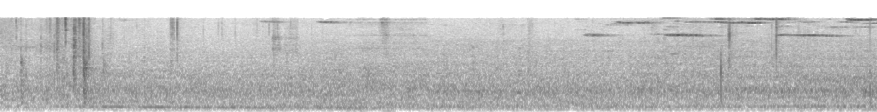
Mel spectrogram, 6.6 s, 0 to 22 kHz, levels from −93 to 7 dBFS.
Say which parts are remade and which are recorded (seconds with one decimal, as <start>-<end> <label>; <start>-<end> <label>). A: 0.0-2.6 recorded; 2.6-3.2 remade; 3.2-6.6 recorded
